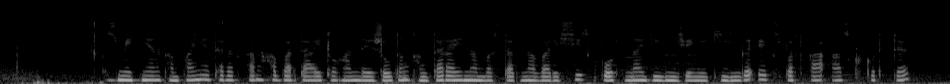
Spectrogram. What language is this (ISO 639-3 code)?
kaz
